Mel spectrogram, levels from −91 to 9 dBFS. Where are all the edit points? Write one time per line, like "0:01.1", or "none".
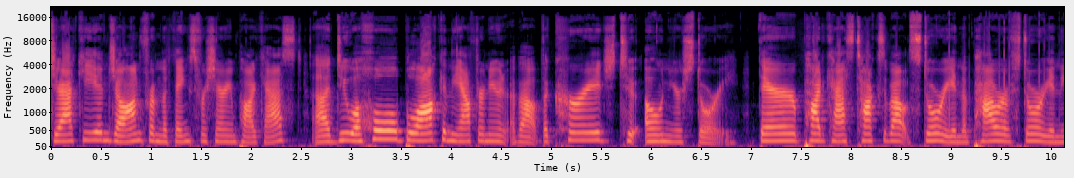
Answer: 0:02.5
0:07.0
